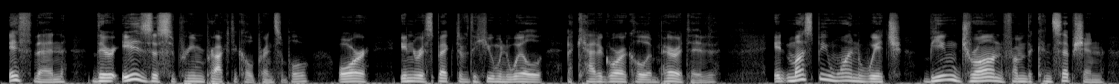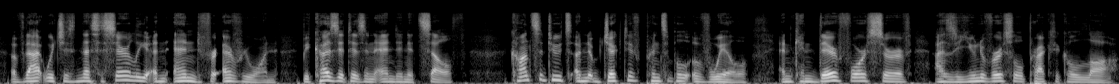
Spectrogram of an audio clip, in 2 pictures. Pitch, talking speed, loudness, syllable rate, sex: 135 Hz, 160 wpm, -20 LUFS, 5.6 syllables/s, male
